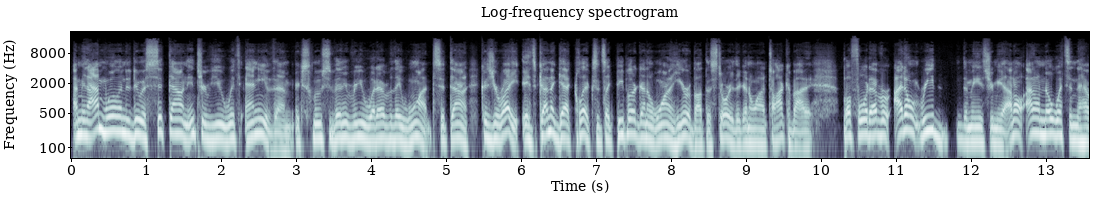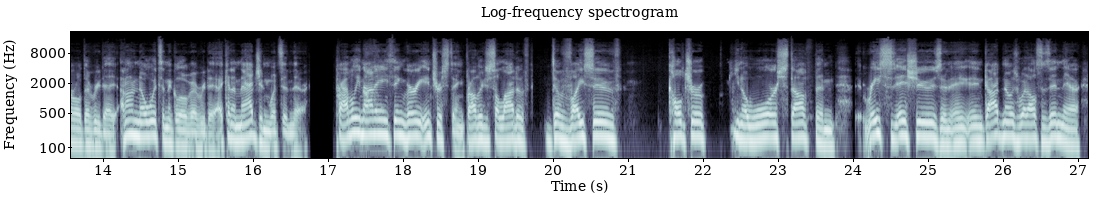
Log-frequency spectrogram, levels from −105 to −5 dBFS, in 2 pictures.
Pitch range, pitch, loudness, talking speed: 135-170 Hz, 150 Hz, -19 LUFS, 240 wpm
